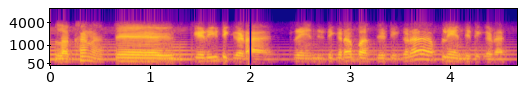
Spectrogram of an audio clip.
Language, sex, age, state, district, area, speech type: Dogri, male, 30-45, Jammu and Kashmir, Reasi, urban, conversation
